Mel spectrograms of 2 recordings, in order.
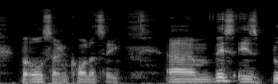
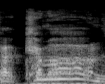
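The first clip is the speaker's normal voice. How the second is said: very high, loud, tense yell in cinematic style; 11 semitones higher, 5 dB louder than usual. Recounting a tense cinematic moment where a man yells; retelling a yell. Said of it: "he just yells like".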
